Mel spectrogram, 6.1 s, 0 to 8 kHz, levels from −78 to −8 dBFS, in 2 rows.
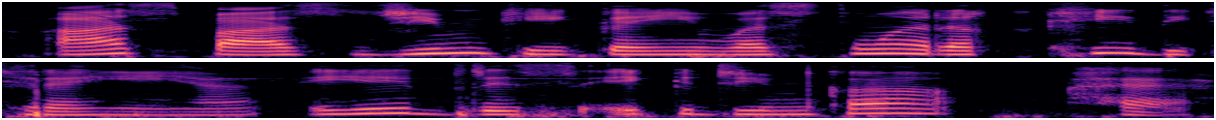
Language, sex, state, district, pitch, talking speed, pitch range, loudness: Hindi, female, Bihar, Kishanganj, 200 Hz, 150 wpm, 190-245 Hz, -28 LUFS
